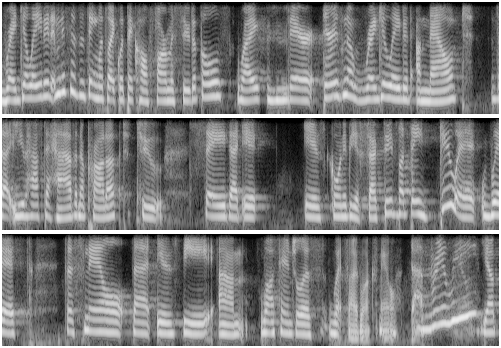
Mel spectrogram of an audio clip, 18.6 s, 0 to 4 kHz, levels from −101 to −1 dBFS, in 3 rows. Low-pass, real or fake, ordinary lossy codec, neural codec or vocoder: 3.6 kHz; fake; Opus, 64 kbps; codec, 16 kHz, 2 kbps, X-Codec, HuBERT features, trained on general audio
